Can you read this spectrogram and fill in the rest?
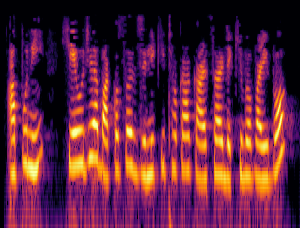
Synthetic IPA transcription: a̰puni | xewdijabakɔsɔtzilikitʰɔkakaɹsaɹdekʰibɔpaɹibɔ

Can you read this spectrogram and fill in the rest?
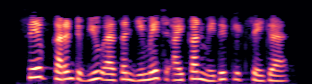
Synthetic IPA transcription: seːʋkɐɾə̃ɳʈʋjuːæsæ̃nɪmeːd͡ʒɐɪkãːnmid̪ɨklɪksɛɪɡɐ

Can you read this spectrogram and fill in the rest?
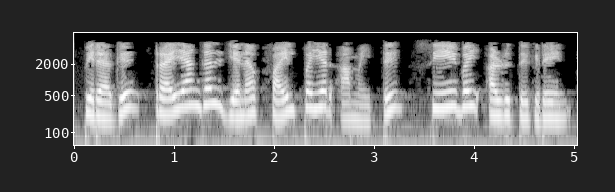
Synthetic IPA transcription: pɪrɐɣɯʈɾɐjɐŋɡɐɭɛnɐfɐɪɪlpɛjɐɾɐmɐɪt̪ːɯ | seːʋɐɪʔɐɻɯt̪ːɯɣɪreːn

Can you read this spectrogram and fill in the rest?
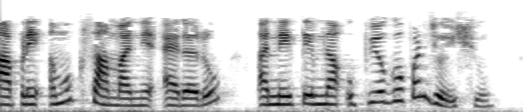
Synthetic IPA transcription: apɽ̃eʔəmuksamanjəʔɛɾəɾoənet̪emnaʔupjoɡopəɳd͡ʒoiʃũ

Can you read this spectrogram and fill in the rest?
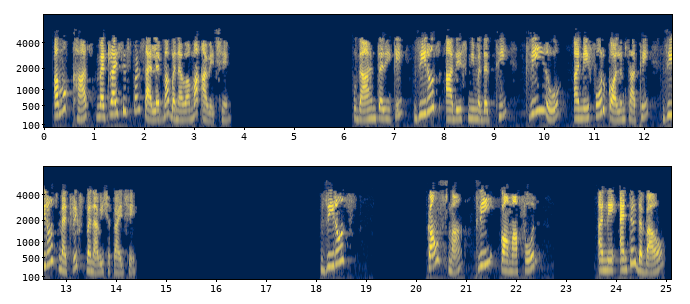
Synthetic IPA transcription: əmukʰːasmɛʈɾajsɪspəɳsajlɛbmãbənaʋːamãʔaʋet͡ʃʰe | ʊd̪aɦəɳt̪əɾike | ziɾosad̪eʃniməd̪əd̪̚t̪ʰi | t̪ʰɾiɾo | ənefoɾkɔləmsat̪ʰe | ziɾosmɛʈɾiksbənaʋiʃəkajt͡ʃʰe | ziɾos | kaũsmã | t̪ʰɾikɔmafoɾ | əneɛ̃ɳʈəɾd̪əbao

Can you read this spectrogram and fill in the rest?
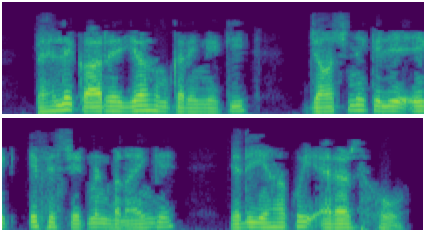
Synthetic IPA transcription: pɛɦlekaːɾejɐɦɐmkɐɾẽːŋɡeki | d͡ʒãːt͡ʃnekelieeːkɪfɪsʈeːʈmɛ̃ɳʈ̚bɐnaːẽːŋɡeː | jɐd̪ijɐɦãkoːiʔɛːɾəɾzhoː

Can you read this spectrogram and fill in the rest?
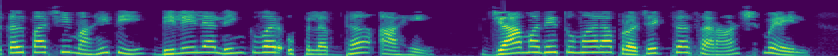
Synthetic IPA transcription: əkəlpat͡ɕiːmaɦit̪iːd̪ileljaliŋkʋəɾupləb̚d̪ʱəʔaɦe | d͡ʑjaməd̪ʱːjet̪um̤alapɾɔd͡ʑek̚ʈ̚t͡sasəɾãɳɕmiɭeːl

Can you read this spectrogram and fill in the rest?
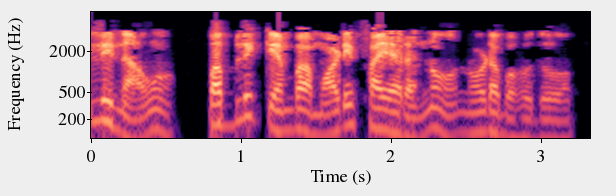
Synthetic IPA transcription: ilːina̰ːʋu | pɐblikːembɐmaːɽipʰɐjɐɾɐnːunɔːɽɐbɐɦud̪u

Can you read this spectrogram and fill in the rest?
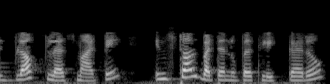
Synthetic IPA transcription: ɖ̚blaːk̚plɐsmaːʈi | insʈaːlbɐʈɐnupɾɐklikːɐɾo

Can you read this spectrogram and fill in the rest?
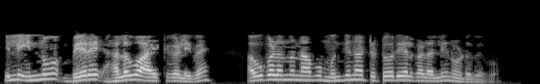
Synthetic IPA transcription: ilːiːnːuːbeːɾe̞ɦɐlɐʋuaːjkɛɡɐɭiʋe̞ | ɐ̰ʋuɡɐɭɐnːunaːʋumund̪inɐʈuʈoːɾijɐlɡɐɭɐlːino̞ːɽubḛːʋṵ

